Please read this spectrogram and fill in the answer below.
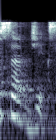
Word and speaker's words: subject: as a verb where the pronunciation then changes when we talk about English or history or geography we say subjects but when you use it as a verb referring to something that is causing or forcing someone to undergo something difficult then the pronunciation changes it would then be subject the stresses on jet the second syllable let's take this example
